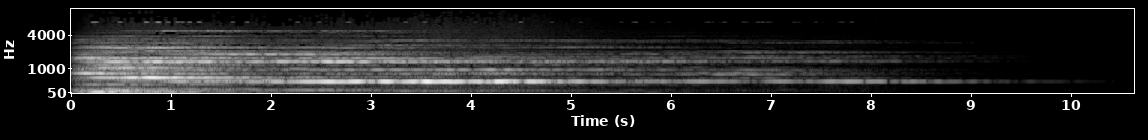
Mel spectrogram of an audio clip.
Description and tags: Asoada eerie movement creaking waterphone
A shiny and eerie sounding abstract movement, reminiscent of a waterphone or wine glass sound. Large space.
Original sample made using an acoustic guitar as a resonator for an electric bass, fed into a granular synthesis module add fiddling with its feedback value. Recorded using a Zoom H4n. Processing includes granular effects and reverb.
Recorded for my personal A Sound A Day challenge (Asoada).
eerie, horror, shiny, waterphone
